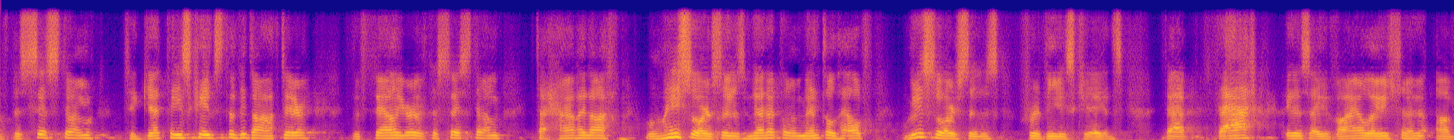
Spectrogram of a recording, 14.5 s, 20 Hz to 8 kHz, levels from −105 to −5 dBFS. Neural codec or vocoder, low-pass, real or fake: codec, 16 kHz, 1 kbps, FreqCodec, smaller model; 7.2 kHz; fake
